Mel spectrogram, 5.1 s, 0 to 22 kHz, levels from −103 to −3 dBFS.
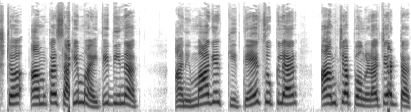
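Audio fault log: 0.82–0.87 s and 4.82–4.88 s: damaged data in a compressed stream. Corrupted bytes in the encoded speech make the decoder misread frames and lose sync while it hunts for the next valid frame header, producing brief blips of about 50 ms each.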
